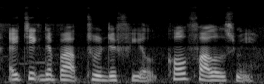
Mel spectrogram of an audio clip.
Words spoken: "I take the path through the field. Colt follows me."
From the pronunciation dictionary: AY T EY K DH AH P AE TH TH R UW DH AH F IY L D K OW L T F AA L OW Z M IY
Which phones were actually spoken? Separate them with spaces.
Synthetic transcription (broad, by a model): AY T EY K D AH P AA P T R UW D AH F IY L D K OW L F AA L OW S M IY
